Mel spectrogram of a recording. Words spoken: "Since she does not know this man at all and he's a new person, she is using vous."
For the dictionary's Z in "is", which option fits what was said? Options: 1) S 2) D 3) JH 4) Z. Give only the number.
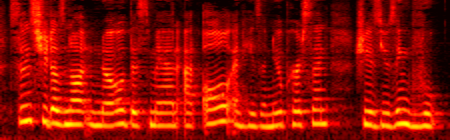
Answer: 4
